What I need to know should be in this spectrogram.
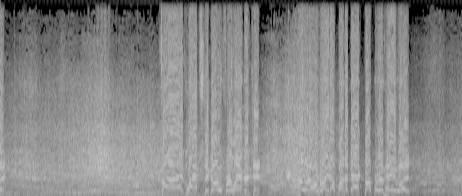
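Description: Race car engines roar loudly as cars speed past on a track.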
